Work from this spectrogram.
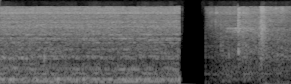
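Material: Nothing is struck.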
